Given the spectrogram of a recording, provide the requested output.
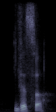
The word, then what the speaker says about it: Vissa: Vissa. – Naresh Vissa. Am I saying that right or close enough? – Nope, that's perfect.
